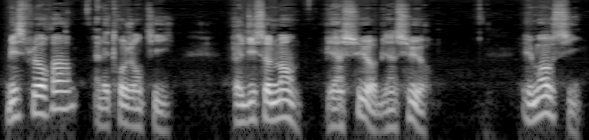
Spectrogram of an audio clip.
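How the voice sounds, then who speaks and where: A man's voice: mid-range voice, very animated, normal speed, no room sound, clean studio sound. A man reading the lines of an anxious, kindly middle-aged housekeeper in an audiobook, in a pleading, frightened manner. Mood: gentle.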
